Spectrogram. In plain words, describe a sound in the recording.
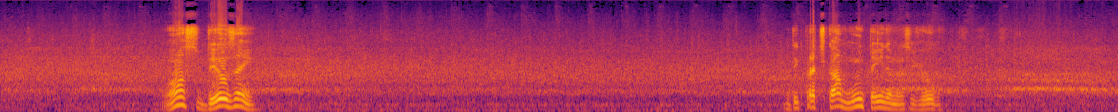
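A large stadium crowd roars steadily in the distance.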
